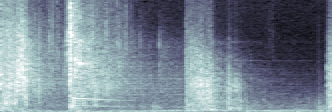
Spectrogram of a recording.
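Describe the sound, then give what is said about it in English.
Gunfire in a shootout as deputies take cover and shoot back after their sheriff is hit. A few sharp gun cracks stand out over a dense, rumbling wash of background noise and continuous firing. “the others take cover and open fire”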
